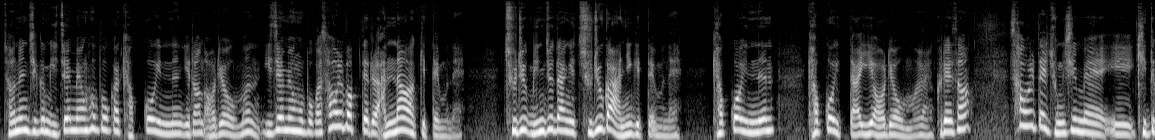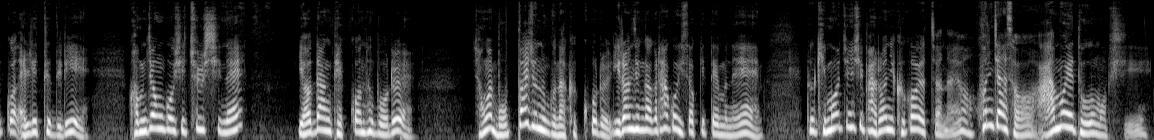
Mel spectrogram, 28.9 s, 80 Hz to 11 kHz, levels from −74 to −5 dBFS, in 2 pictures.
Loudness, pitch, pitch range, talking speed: -15 LUFS, 215 Hz, 175-245 Hz, 305 characters per minute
